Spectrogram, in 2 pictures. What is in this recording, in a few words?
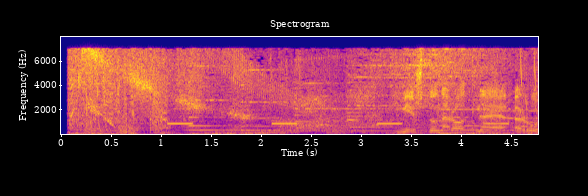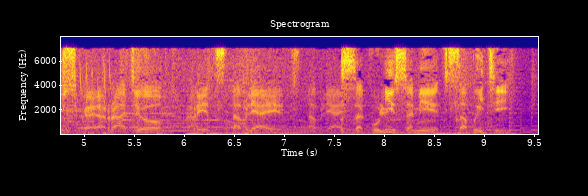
Russian International Radio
